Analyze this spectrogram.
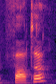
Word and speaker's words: Vater: What happens is in German, the letter V can be pronounced as either F, as in Vater, father, or it can be pronounced as a V, as in Vase, vase.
